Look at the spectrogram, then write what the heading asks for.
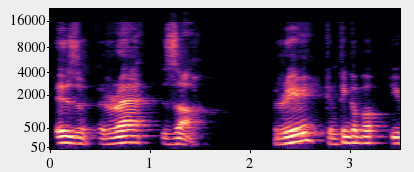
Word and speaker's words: Reza: pronounce my name not Raja Rani RZA Risa Razer I've heard everything about my name but my name is pronounced as Rea all right let's go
